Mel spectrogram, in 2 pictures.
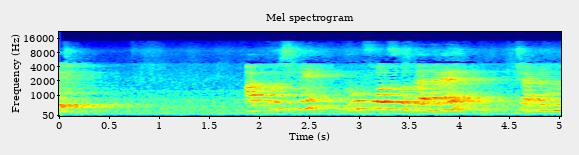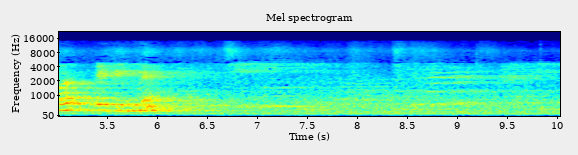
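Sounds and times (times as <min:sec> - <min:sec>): woman speaking: 0:01.8 - 0:06.3.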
